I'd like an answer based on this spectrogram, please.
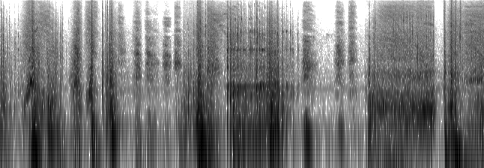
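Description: Cartoon impact effects: an irregular series of heavy thunks and knocks as big building blocks are knocked aside and tumble. A steadier noise takes over for the last two seconds.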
